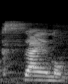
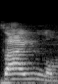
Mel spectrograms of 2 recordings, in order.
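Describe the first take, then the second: First: The word begins with a ks sound. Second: The word begins with a z sound. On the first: The speaker calls it wrong. "That word is not xylem" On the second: The speaker calls it right. "It's xylem. That is z"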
